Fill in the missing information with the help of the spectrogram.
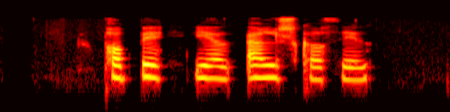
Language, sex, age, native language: Icelandic, male, 8, Icelandic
